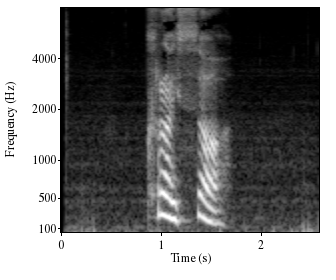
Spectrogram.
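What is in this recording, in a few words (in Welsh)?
"croeso", Welsh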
